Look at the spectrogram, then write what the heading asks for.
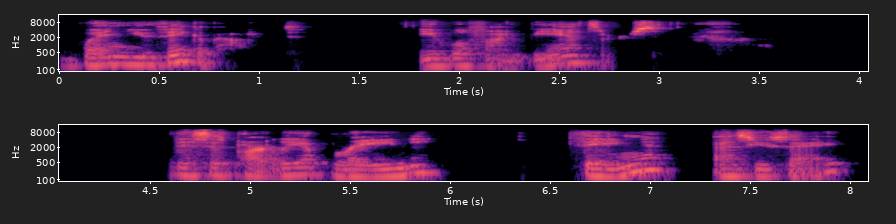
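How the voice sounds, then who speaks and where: A Texan-accented woman channeling a calm, guiding female spirit in a slow, soothing way. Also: low-pitched, creaky, full character voice, rough recording.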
